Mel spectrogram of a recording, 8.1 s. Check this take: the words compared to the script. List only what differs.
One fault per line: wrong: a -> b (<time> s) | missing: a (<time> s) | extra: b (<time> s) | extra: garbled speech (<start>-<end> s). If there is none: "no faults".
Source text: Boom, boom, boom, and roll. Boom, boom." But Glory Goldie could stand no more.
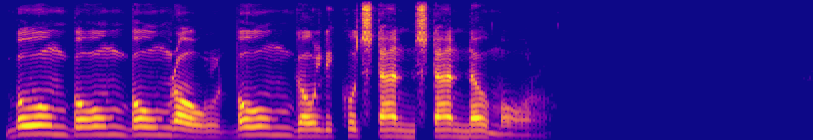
missing: and (1.7 s)
missing: boom But Glory (3.0 s)
extra: stand (4.2 s)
